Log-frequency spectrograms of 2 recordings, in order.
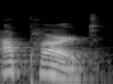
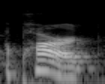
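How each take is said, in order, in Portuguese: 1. O som do t é pronunciado por completo. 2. O som do t quase não se ouve. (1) "a pronúncia não é apart" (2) "Esse T quase você não vai pronunciar"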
